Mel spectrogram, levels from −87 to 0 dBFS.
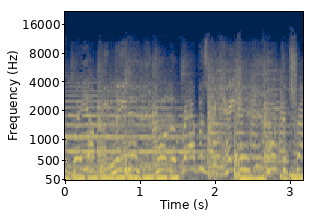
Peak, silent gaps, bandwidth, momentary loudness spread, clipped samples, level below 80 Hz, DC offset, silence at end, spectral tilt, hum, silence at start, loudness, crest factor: -2 dBFS; none; 11 kHz; 3 LU; under 0.1%; -22 dBFS; under 0.1%; 0 s; -6.5 dB/octave; none; 0 s; -15 LUFS; 12 dB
